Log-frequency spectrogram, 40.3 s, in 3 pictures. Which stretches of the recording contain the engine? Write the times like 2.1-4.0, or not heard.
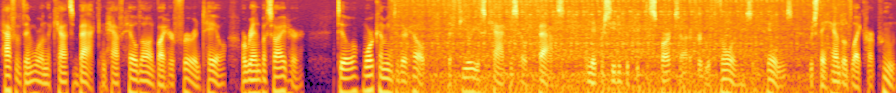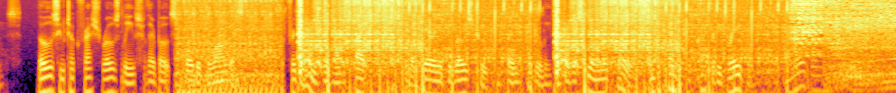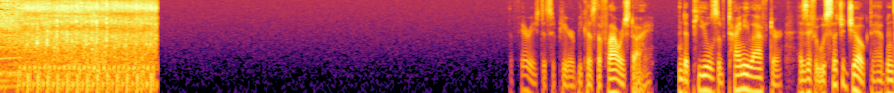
5.8-12.8, 16.1-29.2.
